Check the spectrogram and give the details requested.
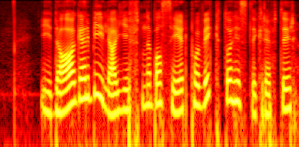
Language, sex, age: Norwegian, female, 53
